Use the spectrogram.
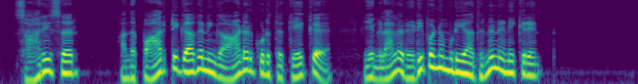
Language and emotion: Tamil, fearful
